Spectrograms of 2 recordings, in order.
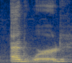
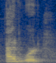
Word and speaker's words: Edvard: a norwegian name and i know there's a v here but the pronunciations i've seen or i've listened to have sounded more like edward uh you don't really hear pronounced v now that may or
